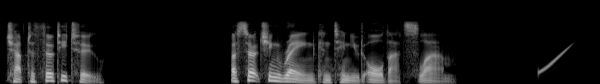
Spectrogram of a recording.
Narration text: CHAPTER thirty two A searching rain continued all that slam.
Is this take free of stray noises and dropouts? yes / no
no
